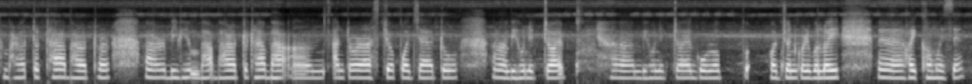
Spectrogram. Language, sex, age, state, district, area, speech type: Assamese, female, 18-30, Assam, Lakhimpur, rural, spontaneous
